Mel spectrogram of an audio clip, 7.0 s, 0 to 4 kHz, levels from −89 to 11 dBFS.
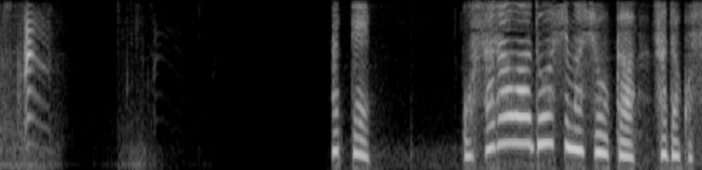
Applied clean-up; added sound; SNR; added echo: neural mask model RNNoise.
